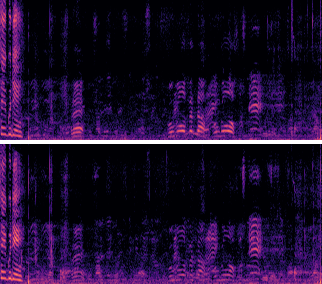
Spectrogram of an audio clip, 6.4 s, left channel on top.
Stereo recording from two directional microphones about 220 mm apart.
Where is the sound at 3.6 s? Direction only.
45° left (ahead or behind).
